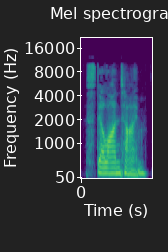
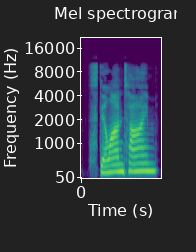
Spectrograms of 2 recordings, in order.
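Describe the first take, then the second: First: Said in the usual way. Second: Slow, suspended "Still on time"; drawn out. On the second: A narrator's reading. Traveler watching the flight status at the gate, drawn out. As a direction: stretch out "Still on time", pitched up.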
